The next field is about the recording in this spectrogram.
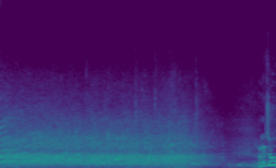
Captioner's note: audience laughs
